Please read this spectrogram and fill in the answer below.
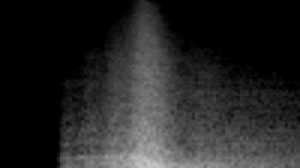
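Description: A whoosh transition sound effect that swells in, peaks about a second in, and trails off.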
